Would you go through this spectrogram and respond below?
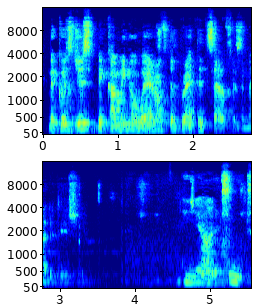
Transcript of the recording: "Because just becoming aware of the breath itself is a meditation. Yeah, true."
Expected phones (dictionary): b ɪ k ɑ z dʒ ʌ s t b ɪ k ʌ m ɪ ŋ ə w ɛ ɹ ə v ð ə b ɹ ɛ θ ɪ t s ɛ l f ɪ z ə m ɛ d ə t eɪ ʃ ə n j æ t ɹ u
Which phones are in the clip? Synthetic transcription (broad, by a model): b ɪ k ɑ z dʒ ʌ s t b ɪ k ʌ m ɪ ŋ ə w ɛ ɹ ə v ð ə b ɹ ɛ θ ɪ t s ɛ l f ɪ z ə m ɛ d ə t eɪ ʃ ə n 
